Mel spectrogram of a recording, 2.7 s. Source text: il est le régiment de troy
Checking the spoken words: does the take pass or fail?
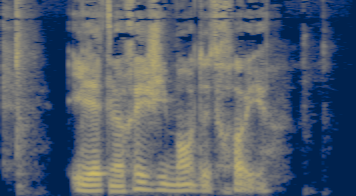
pass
